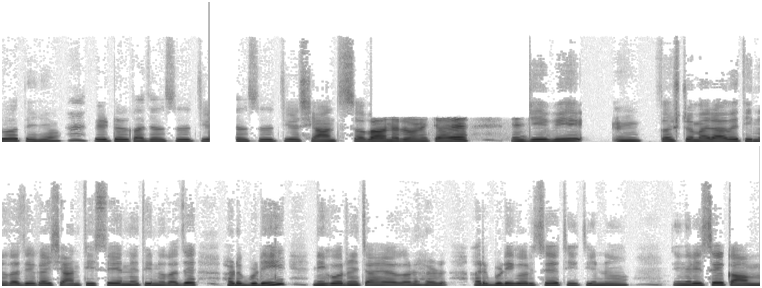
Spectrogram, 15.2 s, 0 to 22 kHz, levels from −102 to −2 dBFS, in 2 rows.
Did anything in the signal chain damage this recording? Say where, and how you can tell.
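Yes. At the network stage, the stream reconnect broke the connection at 2.08 s and restarted the decoder mid-stream. The result is a silence of about 0.2 s, after which the audio resumes roughly 0.63 s earlier than where it stopped, so about 0.63 s of speech is heard twice.

At the capture stage, the input was likely switched to a poorer device from 3.70 s to 5.29 s. The sound abruptly turns dull, with nothing above 3.8 kHz, a level shift of around 5 dB and a new noise floor roughly 40 dB down. There is no gap at the switch.

In the analogue wiring, an electrical switching spike shows as two sharp snaps laid over the sound at 6.75 s and 10.32 s, each lasting only a millisecond or two. A nearby switch or discharge arcing into the audio line is the likely cause.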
